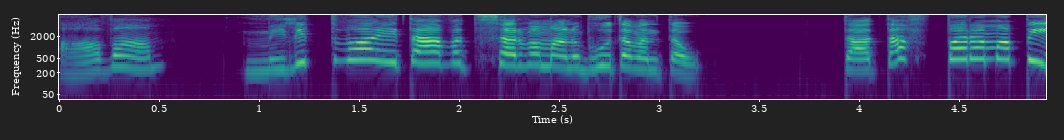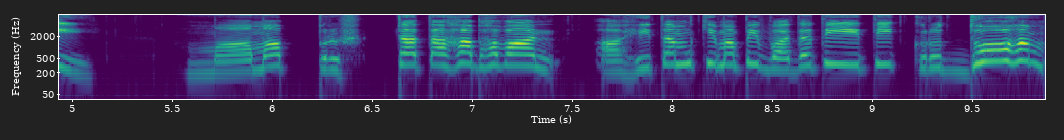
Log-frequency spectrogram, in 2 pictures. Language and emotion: Sanskrit, angry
